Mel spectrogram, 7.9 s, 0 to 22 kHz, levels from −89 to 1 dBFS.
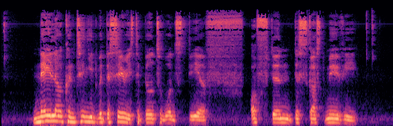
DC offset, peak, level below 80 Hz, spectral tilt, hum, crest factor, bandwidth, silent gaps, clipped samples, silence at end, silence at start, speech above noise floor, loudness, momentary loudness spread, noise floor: under 0.1%; -2 dBFS; -52 dBFS; -4.5 dB/octave; none; 16 dB; 16 kHz; none; under 0.1%; 0.4 s; 0.05 s; 38 dB; -17 LUFS; 9 LU; -55 dBFS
